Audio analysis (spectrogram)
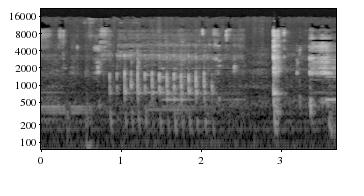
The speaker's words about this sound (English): Wow. Smoke done came out when I burped.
